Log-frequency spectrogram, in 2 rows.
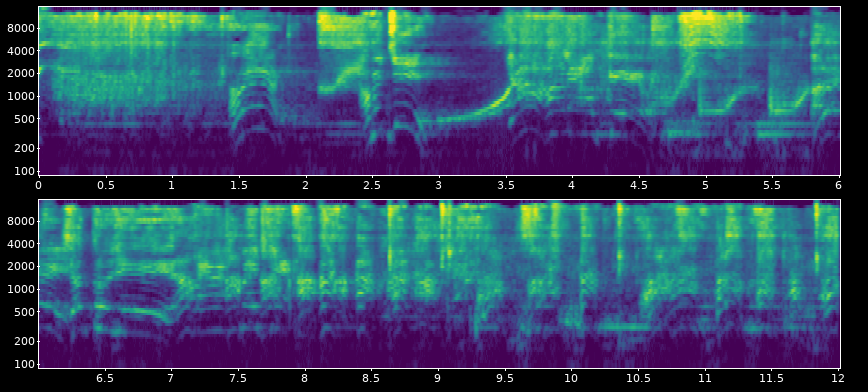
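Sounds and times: comic boing pitch slides: 0:04.8 - 0:05.8.

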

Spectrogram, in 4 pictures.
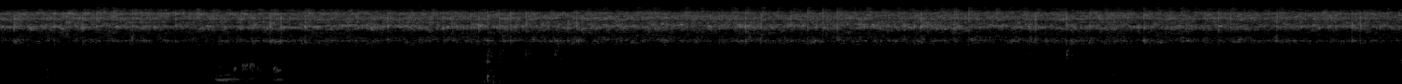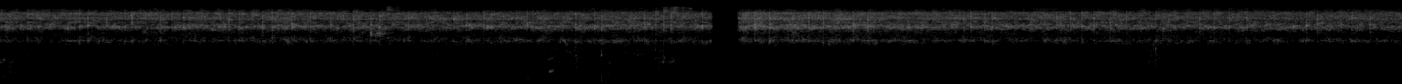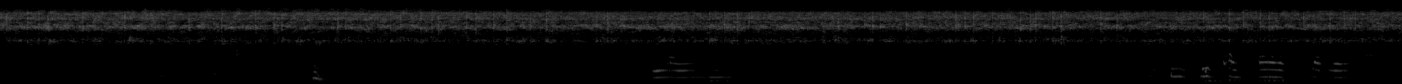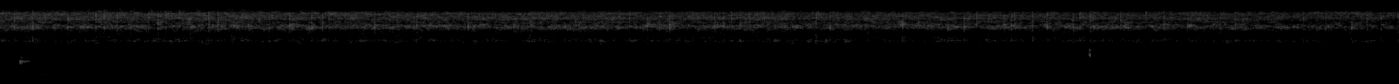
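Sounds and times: insect chorus buzzing: 0:00.0 - 0:56.0.

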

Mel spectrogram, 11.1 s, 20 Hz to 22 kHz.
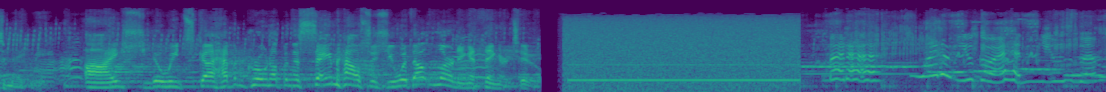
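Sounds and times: girl's high wavering voice: 0:00.4 - 0:00.9, 0:08.2 - 0:11.0
steady test tone: 0:05.6 - 0:08.2
television static hiss: 0:05.6 - 0:09.0.

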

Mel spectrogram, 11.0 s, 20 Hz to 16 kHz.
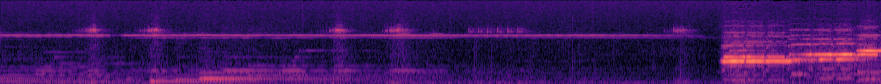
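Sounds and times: film music: 0:00.0 - 0:06.7, 0:09.0 - 0:11.0
faint chirps: 0:00.0 - 0:09.0.

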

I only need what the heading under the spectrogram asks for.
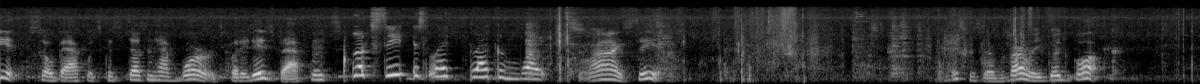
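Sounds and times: paper pages turning: 0:05.3 - 0:05.9, 0:06.7 - 0:10.5, 0:11.6 - 0:12.0.

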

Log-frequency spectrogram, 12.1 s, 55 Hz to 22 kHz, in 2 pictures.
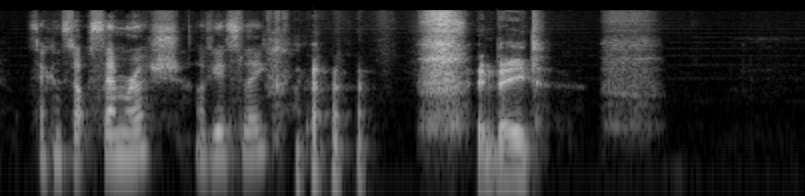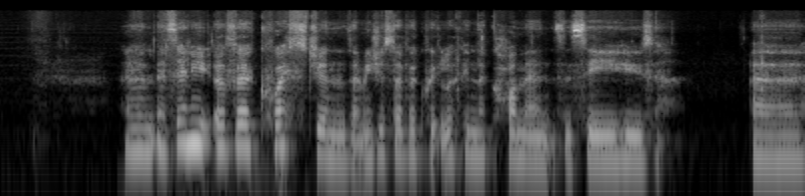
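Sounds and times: person laughing: 0:02.0 - 0:02.8
short breath: 0:03.2 - 0:03.6, 0:04.5 - 0:05.0, 0:06.3 - 0:06.9.

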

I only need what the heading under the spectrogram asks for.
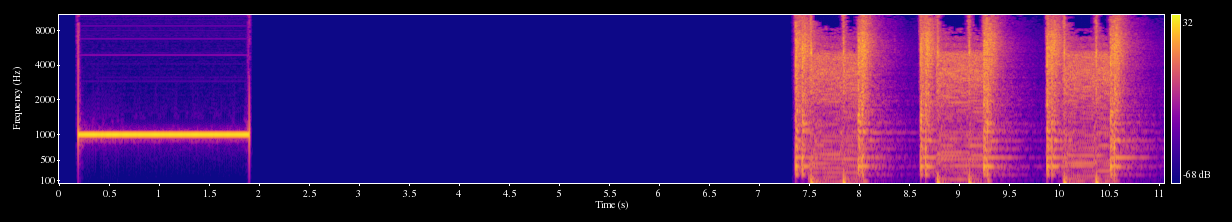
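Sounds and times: high electronic beep: 0:00.2 - 0:01.9.

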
